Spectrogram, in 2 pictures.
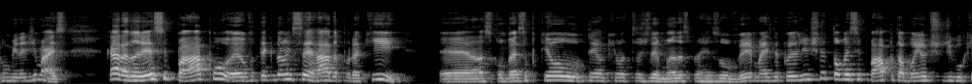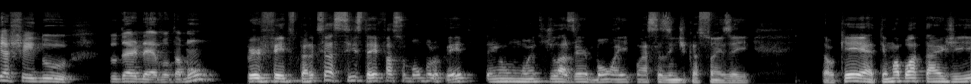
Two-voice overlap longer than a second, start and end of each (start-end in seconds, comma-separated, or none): none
